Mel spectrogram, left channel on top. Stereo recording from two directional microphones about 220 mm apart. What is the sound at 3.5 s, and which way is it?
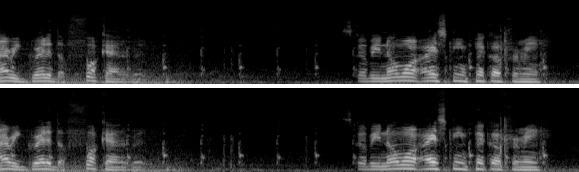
Speech, 15° right (ahead or behind).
